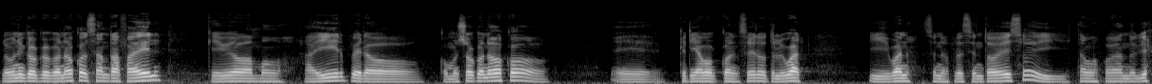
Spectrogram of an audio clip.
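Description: This man speaks at a moderate pace with a fairly high pitch, a dark, mellow tone and fairly even intonation over a quiet background. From Argentina. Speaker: bingo prize winner. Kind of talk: interview. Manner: halting, many fillers. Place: hall. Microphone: handheld.

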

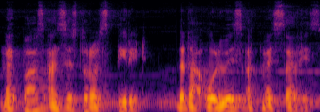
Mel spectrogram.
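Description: Music plays in the background. The speaker, with a West African accent, moves at a fairly slow pace with lively intonation. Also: man. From Gambia. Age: 20s. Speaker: spoken word poet. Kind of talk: spoken word poetry performance.

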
